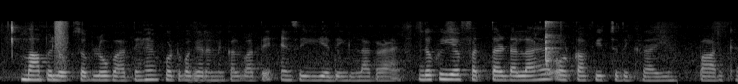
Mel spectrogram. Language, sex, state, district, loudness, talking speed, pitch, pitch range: Hindi, female, Maharashtra, Sindhudurg, -31 LUFS, 225 wpm, 200 Hz, 190-210 Hz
